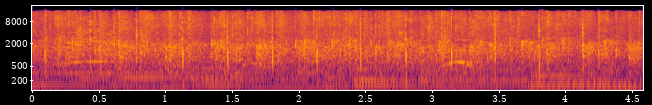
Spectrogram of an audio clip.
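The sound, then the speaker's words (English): A church audience claps their hands for the Lord in steady, dense applause that stays loud and continuous throughout, with a low murmur of voices and sustained musical tones underneath. “Come on, let's clap our hands for the Lord.”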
